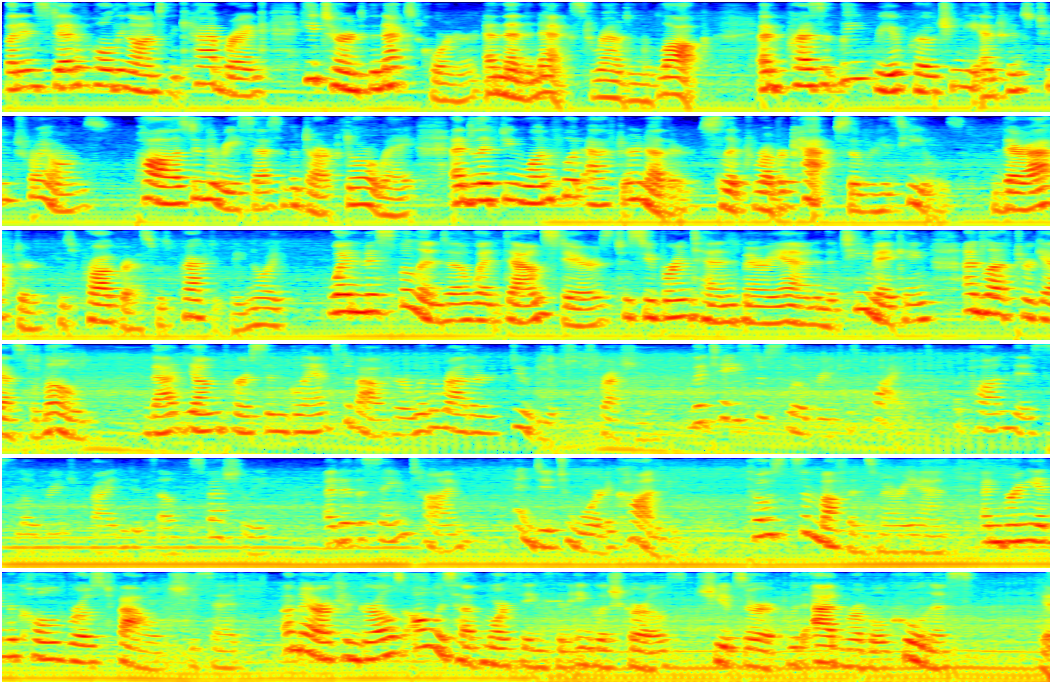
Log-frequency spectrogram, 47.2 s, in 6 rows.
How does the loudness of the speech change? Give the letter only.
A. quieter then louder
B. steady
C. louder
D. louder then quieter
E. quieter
A.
